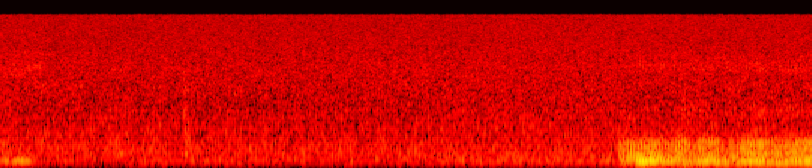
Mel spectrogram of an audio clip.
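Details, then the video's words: A dog's snore: after about four seconds of near silence, a rough, low, sustained breath begins and continues to the end. "Snoring dog"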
